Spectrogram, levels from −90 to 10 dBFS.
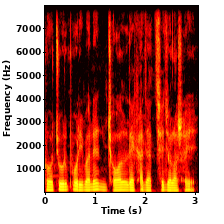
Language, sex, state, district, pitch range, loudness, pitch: Bengali, male, West Bengal, Cooch Behar, 105-115 Hz, -16 LUFS, 110 Hz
